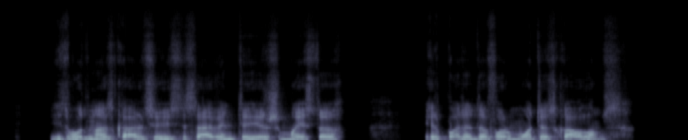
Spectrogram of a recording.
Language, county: Lithuanian, Vilnius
